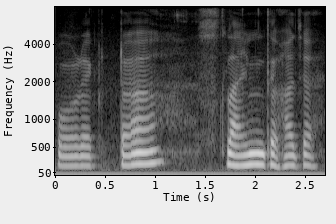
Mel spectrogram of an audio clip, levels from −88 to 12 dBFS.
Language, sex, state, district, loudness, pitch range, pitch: Bengali, female, Assam, Hailakandi, -15 LUFS, 175-195 Hz, 185 Hz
